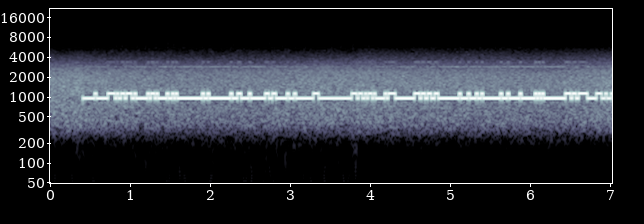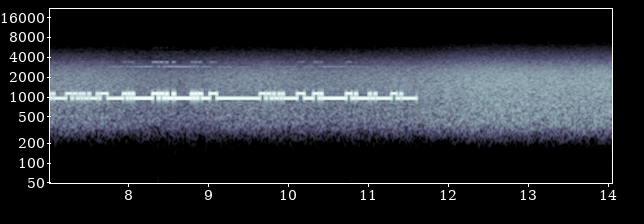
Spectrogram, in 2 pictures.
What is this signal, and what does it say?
RTTY (45.45 baud, 170 Hz shift), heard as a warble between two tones, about 1040 Hz centre, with radio static. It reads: DJ7IQM DE IK1Y TNX FER QSO JOHN,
